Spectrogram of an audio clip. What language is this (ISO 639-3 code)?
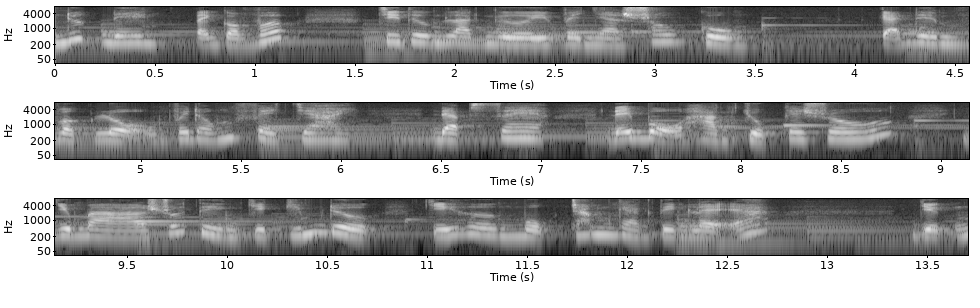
vie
